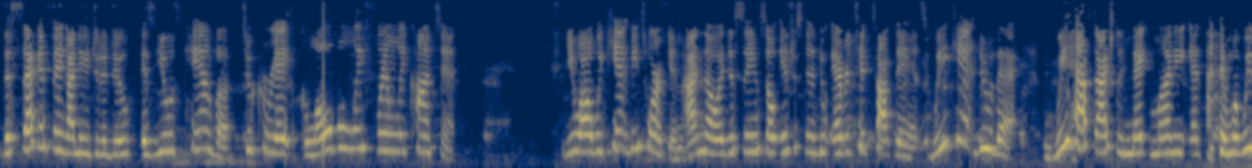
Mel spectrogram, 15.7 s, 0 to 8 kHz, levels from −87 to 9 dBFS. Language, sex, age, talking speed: English, female, 40-59, 185 wpm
